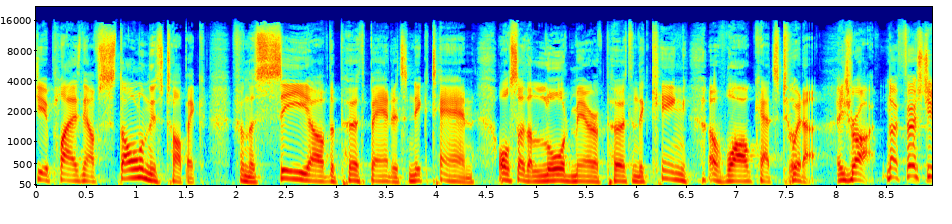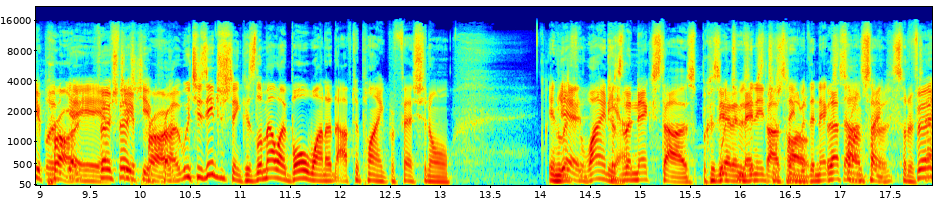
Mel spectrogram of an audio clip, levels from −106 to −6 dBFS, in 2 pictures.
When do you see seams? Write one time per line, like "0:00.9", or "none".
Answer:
0:08.4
